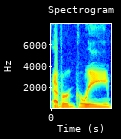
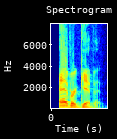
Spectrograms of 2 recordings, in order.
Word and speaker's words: Ever Given: people called it couldn't stop calling it the evergreen but it wasn't evergreen it was ever given so how do you spell ever give it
